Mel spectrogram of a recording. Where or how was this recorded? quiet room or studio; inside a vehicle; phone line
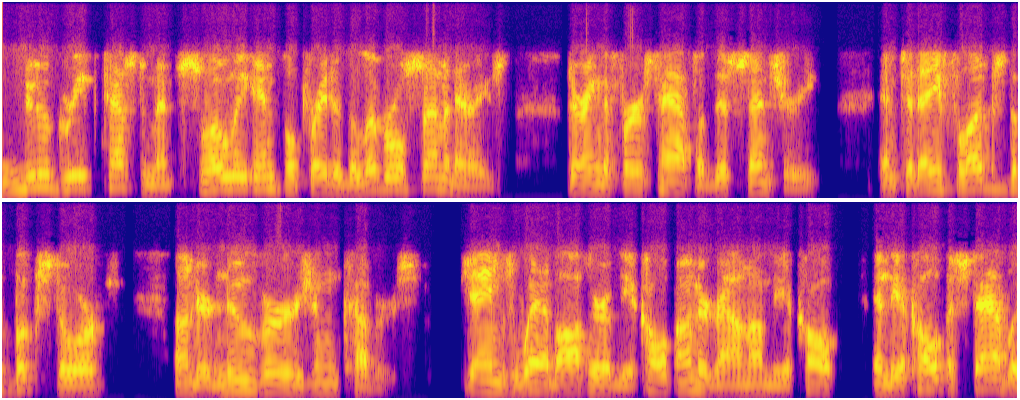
phone line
